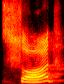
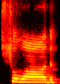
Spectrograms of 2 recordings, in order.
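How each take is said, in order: First: It is said firmly with a whistling hiss. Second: It is said softly with rounded lips. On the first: The speaker calls it right. "थोड़ा-सा इसको सख्ती से पढ़ेंगे ना, फिर ही सीटी की आवाज़ निकलेगी" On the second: The speaker calls it wrong. "अब आपने इसको ऐसे नहीं पढ़ना स्वाद, मुँह को बिल्कुल भी गोल नहीं करना"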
